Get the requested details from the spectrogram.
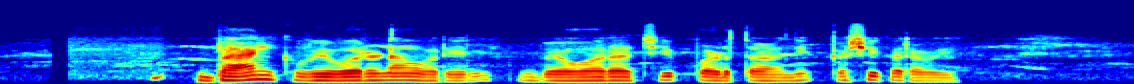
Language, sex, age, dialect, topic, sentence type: Marathi, male, 25-30, Standard Marathi, banking, question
